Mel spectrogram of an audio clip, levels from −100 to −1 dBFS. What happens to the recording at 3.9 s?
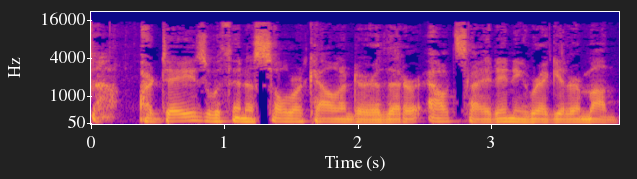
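Gain pumping is present at 3.9 s, as it is across the whole clip. The likely cause is input gain set far too high for the microphone, so a fast limiter or compressor clamps down on each loud syllable and then releases. The gain ducks whenever the speech gets loud, with a swing of around 20 dB. Loud and quiet passages sit unnaturally close in level, giving the speech a squashed, breathing quality.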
